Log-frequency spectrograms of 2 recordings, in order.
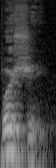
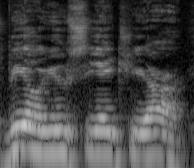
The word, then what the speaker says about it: Boucher: He spelled it like it's pronounced, Bushey. But it's Boucher. It's Boucher, French name.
